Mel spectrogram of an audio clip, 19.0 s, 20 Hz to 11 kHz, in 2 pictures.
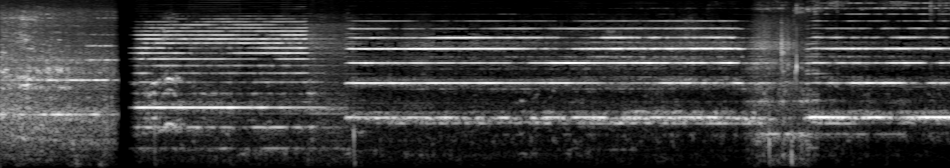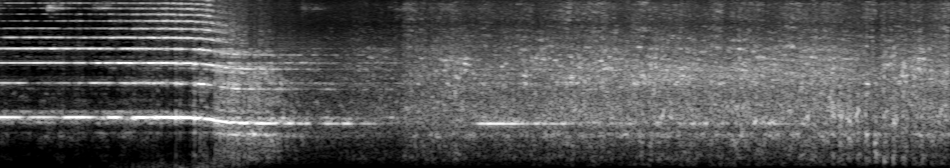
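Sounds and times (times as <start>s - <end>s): locomotive air horn blast: 0.7s - 15.8s
rush of noise: 10.6s - 19.0s.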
